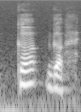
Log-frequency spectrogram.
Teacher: The air is blocked at the back of the mouth with the contact of back of the tongue and soft palate. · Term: velar sound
